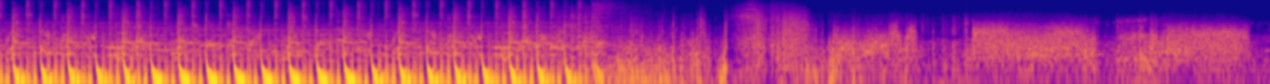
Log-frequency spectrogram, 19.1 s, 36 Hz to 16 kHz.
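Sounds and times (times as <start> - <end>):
wind rushing over microphone: 5.8 - 19.0.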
